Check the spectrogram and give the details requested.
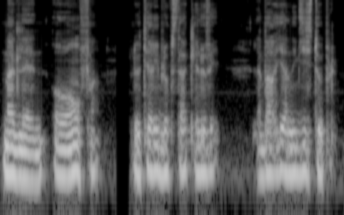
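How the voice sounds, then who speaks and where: A man's voice: on the low side, little pitch movement, moderate pace, mellow, slightly rough. A man voicing a scheming villainous count who feigns emotion in theatrical exclamations, read in an audiobook.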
